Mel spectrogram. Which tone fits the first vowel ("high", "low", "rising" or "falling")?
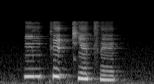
high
